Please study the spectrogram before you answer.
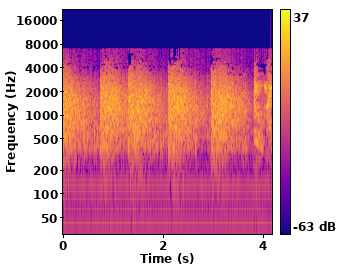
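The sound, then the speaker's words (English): Gunshots as a radio drama sound effect: several loud, noisy blasts in close succession, each with a broad rumbling decay, and a voice briefly at the end. “Got a slug in my shoulder. If anybody else pulls a gun, you'll get worse than that.”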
